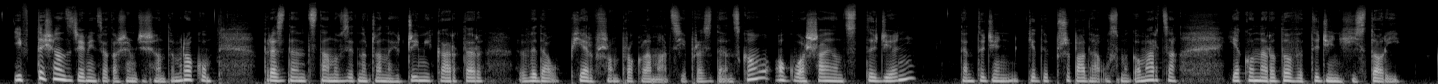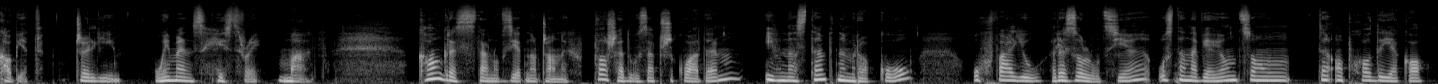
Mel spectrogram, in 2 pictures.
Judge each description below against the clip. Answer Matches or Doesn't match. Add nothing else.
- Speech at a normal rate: Doesn't match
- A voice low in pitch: Doesn't match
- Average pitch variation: Matches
